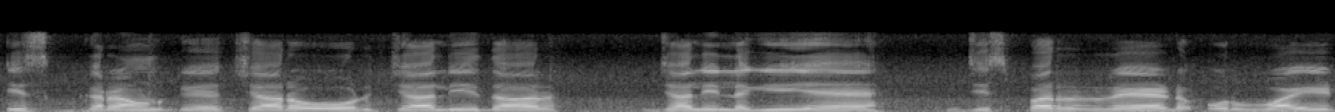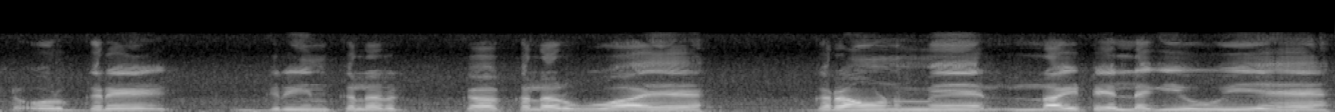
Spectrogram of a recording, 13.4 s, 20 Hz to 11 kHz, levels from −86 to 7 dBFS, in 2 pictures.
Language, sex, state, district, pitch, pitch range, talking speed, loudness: Hindi, male, Uttar Pradesh, Shamli, 150 Hz, 140-155 Hz, 125 wpm, -19 LUFS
